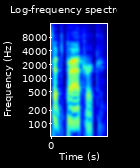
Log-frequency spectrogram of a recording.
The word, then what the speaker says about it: Fitzpatrick: golf because um matt fitzpatrick england's matt fit pet fit pet fit matt fitzpatrick you said it right the first time i know and then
